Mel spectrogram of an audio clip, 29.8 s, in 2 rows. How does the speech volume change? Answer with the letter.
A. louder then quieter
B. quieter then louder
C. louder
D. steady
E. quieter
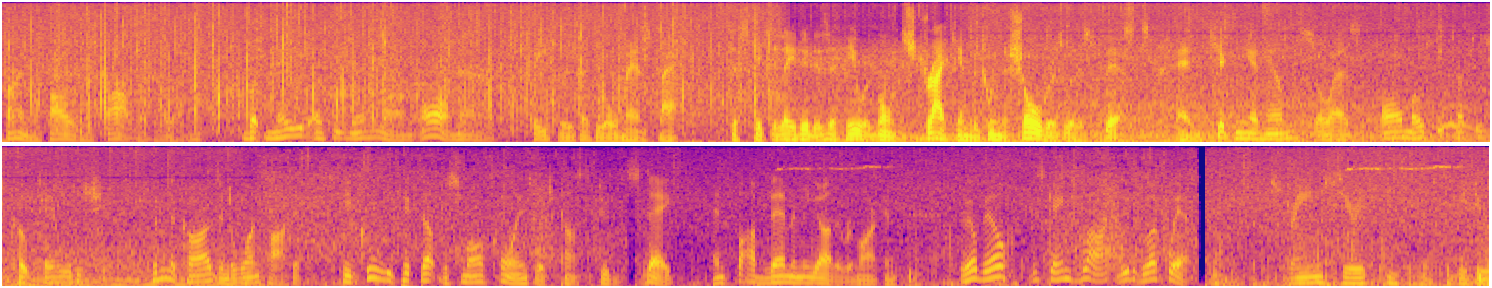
A.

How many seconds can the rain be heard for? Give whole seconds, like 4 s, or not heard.
30 s.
